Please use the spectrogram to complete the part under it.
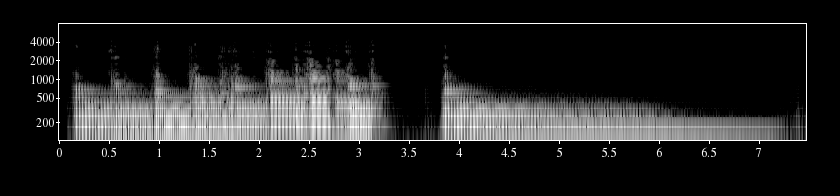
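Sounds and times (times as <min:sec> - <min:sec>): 
electric guitar picked on neck pickup: 0:00.2 - 0:06.6.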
